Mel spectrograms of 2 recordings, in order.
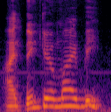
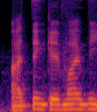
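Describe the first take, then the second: First: Playful high answer. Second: Said in the usual way. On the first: Real, not acted. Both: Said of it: "repeats answer to chat".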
